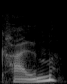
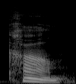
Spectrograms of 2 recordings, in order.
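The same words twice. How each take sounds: First: The l sound is pronounced. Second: The l sound is not pronounced. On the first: The speaker calls it wrong. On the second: The speaker calls it right. "A silent L"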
